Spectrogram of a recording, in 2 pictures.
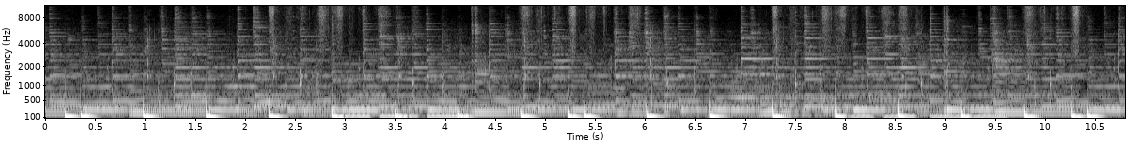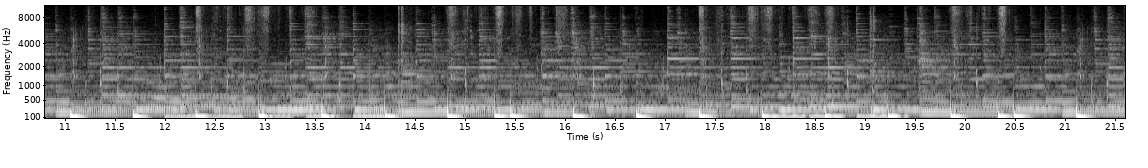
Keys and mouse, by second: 0.2 click, 2.0 shift+click, 2.8 click, 3.1 ctrl+z, 4.2 click, 4.7 alt+click, 7.5 click, 9.4-10.5 drag, 11.3-12.4 drag, 16.1-17.2 drag, 17.7-18.8 drag.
